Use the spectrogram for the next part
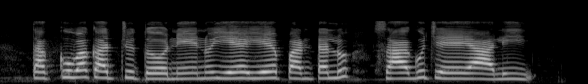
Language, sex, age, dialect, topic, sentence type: Telugu, female, 31-35, Telangana, agriculture, question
